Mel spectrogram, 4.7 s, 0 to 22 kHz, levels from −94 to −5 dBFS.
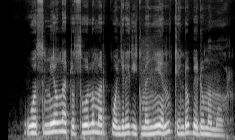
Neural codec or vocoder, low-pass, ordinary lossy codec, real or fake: none; none; none; real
